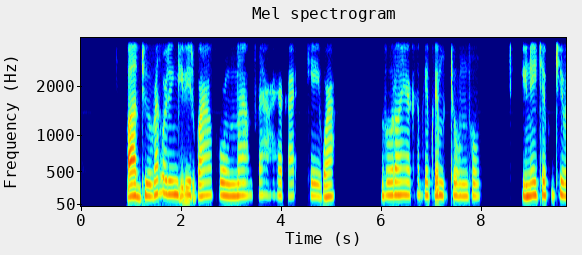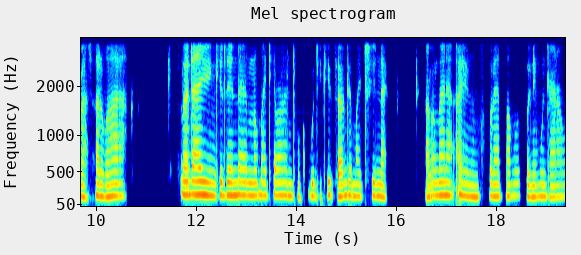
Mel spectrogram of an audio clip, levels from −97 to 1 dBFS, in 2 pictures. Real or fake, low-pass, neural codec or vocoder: fake; 3.6 kHz; codec, 16 kHz, 1 kbps, X-Codec, HuBERT features, trained on LibriSpeech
